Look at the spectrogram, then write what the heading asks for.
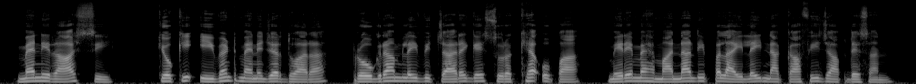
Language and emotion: Punjabi, sad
